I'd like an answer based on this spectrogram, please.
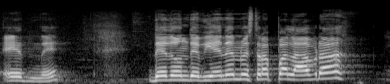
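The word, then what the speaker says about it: ἔθνη: viene del griego etne esa palabra roja que está ahí se pronuncia etne de donde viene nuestra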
